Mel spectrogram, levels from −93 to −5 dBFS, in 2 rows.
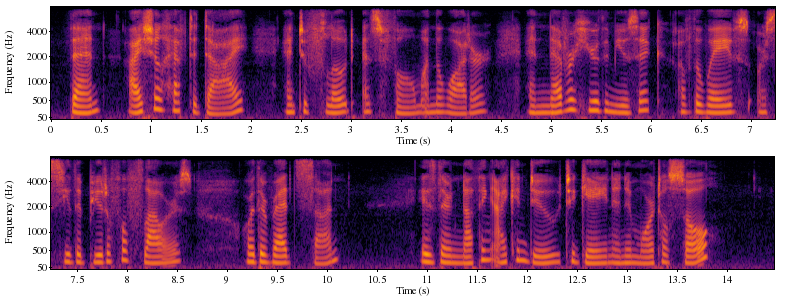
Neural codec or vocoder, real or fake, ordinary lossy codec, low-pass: none; real; Opus, 64 kbps; 7.2 kHz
